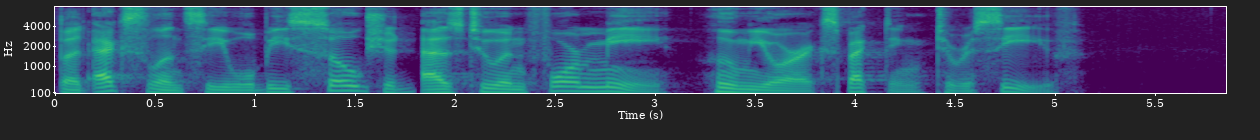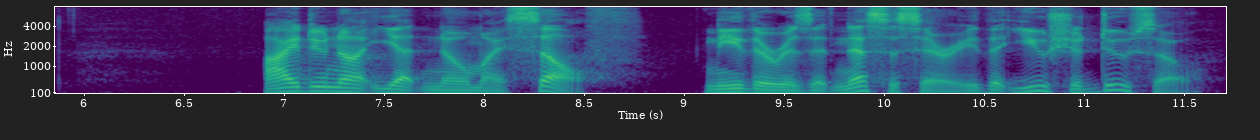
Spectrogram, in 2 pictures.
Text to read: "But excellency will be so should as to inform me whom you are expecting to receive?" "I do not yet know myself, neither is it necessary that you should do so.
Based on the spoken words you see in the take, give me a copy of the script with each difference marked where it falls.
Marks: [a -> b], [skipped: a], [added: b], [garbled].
"But excellency will be so should as to inform me whom you are expecting to receive?" "I do not yet know myself, neither is it necessary that you should do so.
